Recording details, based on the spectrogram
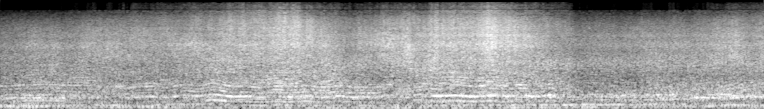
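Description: Race cars roaring around the Boothill Speedway oval at night during the Billy Melton Memorial, a loud sustained engine drone with pitch shifts as cars pass and accelerate, steady and dense throughout with no talk.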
